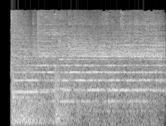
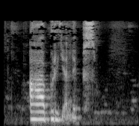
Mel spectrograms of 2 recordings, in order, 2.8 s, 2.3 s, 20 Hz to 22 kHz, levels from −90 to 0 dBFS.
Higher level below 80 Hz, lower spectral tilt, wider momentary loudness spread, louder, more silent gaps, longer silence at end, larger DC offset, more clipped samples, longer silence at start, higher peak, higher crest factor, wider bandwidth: first, -38 dBFS vs -66 dBFS; about the same, -1 dB/octave vs -2 dB/octave; second, 1 LU vs 8 LU; first, -5 LUFS vs -18 LUFS; neither; second, 0 s vs 0.7 s; neither; neither; second, 0.15 s vs 0.5 s; about the same, 0 dBFS vs -2 dBFS; second, 8 dB vs 18 dB; first, 16.5 kHz vs 11.5 kHz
